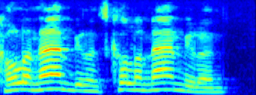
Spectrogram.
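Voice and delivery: put-on urgent voice. Retelling calling for help when a guy blacked out: imitating own past yelling. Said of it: "And I start yelling".

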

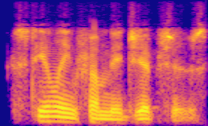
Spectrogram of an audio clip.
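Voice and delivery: usual speaking voice

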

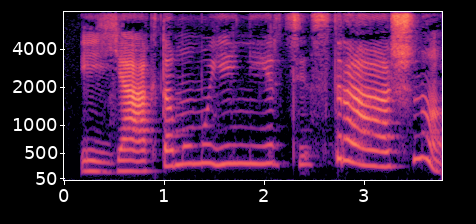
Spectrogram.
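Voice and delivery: drawn-out jeering taunt. The caterpillar jeers at someone trying to ignore her; mocking. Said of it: "насміхалася гусінь".

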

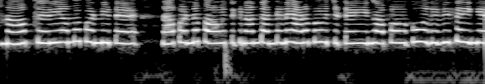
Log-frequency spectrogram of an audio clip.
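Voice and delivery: high begging character voice.

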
